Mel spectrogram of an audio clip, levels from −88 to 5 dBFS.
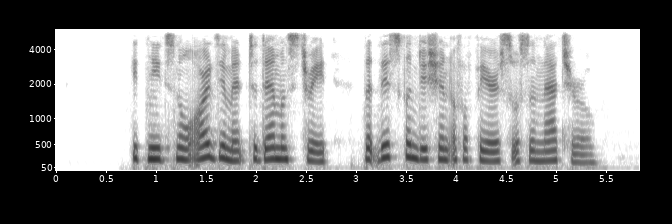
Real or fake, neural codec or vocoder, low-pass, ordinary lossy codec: fake; codec, 16 kHz, 2 kbps, FunCodec, trained on LibriTTS, 25 frames a second; 5.4 kHz; Opus, 64 kbps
